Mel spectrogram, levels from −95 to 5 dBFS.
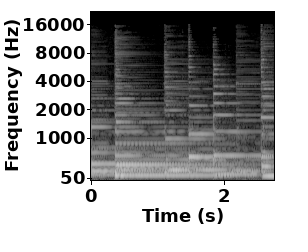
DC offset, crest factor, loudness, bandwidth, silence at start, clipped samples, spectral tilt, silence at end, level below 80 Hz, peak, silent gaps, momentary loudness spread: under 0.1%; 14 dB; -25 LUFS; 15 kHz; 0 s; under 0.1%; -7 dB/octave; 0 s; -62 dBFS; -10 dBFS; none; 6 LU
